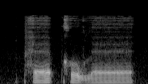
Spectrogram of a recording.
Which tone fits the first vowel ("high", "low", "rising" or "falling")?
rising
